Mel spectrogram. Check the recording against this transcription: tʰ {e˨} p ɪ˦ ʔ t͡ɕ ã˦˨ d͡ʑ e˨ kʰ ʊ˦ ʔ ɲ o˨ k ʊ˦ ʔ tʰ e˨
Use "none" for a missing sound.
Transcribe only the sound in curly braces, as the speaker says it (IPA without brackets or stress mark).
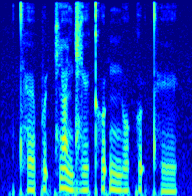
ɛ˨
